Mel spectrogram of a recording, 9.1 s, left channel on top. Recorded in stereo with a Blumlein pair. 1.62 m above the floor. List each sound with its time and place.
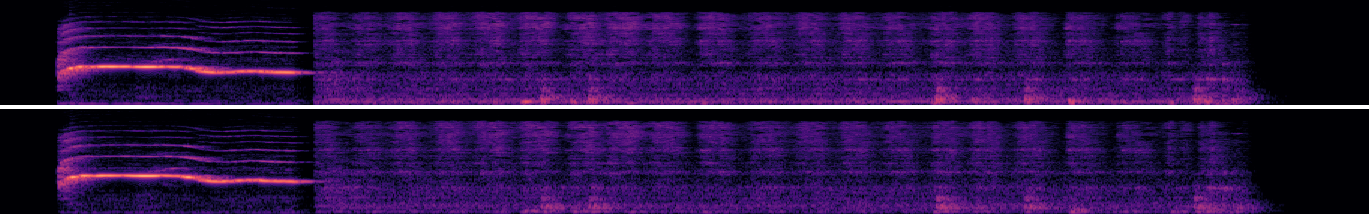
0.4 s a scream: 45° left, 1.2 m; by 2.0 s 10° right, 0.5 m
2.1 s scissors: 50° left, 1.4 m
